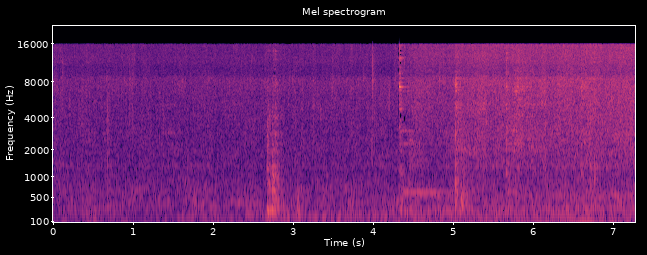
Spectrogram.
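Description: Chopped tomatoes and onion masala frying in a steel kadai: a steady sizzle, with a steel spatula stirring and knocking against the pan a few times. The stirring and sizzle get louder about four seconds in.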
